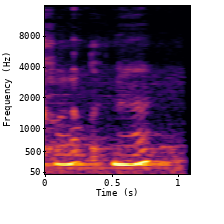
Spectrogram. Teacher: Cara membacanya memantulkan huruf qalqalahnya dengan ringan dan menyambungkannya dengan bacaan setelahnya, sebab qalqalah ini tepat berada di tengah-tengah gitu. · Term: qalqalah sukro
